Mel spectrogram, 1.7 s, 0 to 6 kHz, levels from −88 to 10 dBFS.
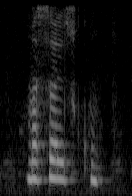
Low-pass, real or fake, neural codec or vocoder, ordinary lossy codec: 5.4 kHz; real; none; AAC, 48 kbps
